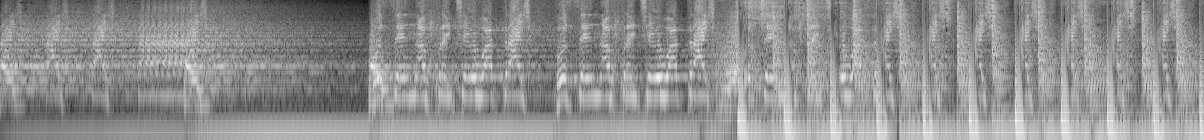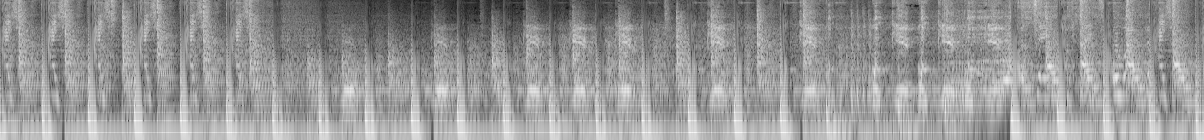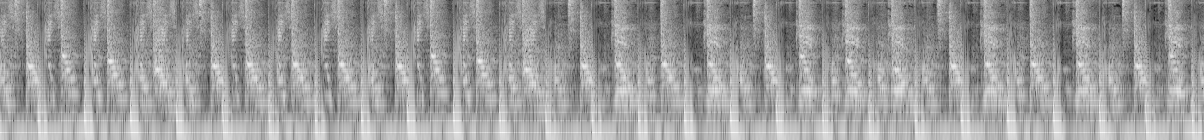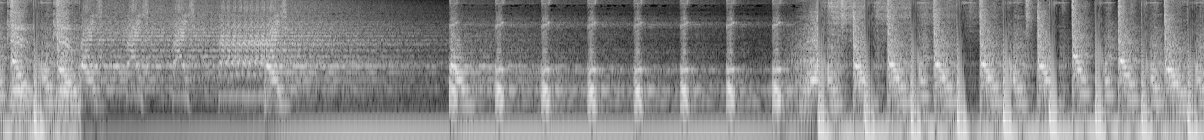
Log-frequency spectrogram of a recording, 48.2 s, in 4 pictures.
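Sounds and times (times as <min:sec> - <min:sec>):
phonk music: 0:00.0 - 0:48.1.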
